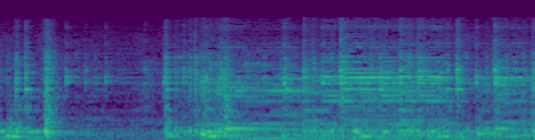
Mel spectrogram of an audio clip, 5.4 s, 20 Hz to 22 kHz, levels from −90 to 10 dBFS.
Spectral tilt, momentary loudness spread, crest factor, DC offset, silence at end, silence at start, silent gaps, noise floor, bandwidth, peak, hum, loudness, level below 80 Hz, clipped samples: -5 dB/octave; 14 LU; 18 dB; under 0.1%; 0 s; 0 s; none; -48 dBFS; 13 kHz; -10 dBFS; none; -25 LUFS; -46 dBFS; under 0.1%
